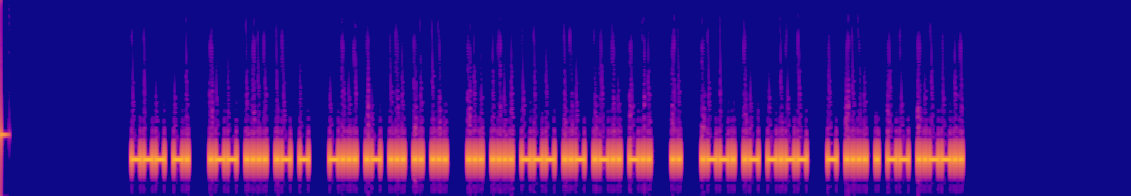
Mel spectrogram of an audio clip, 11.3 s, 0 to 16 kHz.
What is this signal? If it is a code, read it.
Morse code, heard as a keyed tone, about 40 wpm, 700 Hz. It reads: ON WHAT BASIS SHOULD I PAY THEM?
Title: Sentences from Top 1000 Words - Review Part 5 - 40wpm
